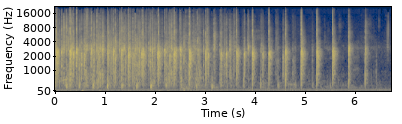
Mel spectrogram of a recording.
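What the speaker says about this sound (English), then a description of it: "Round of applause for Nick." Audience applause for a spoken word performer at a poetry open-mic night, a dense burst of clapping from a small crowd that thins out into a handful of separate, sharp claps toward the end.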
